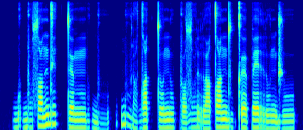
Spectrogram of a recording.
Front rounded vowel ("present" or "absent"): present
